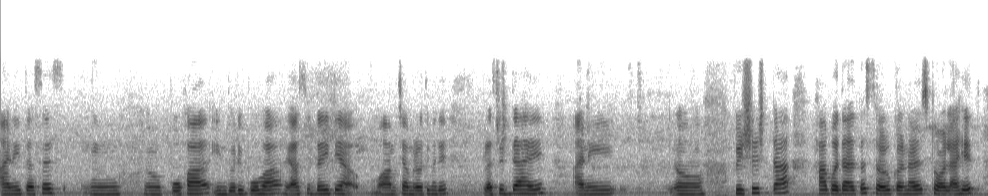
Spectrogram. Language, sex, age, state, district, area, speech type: Marathi, female, 18-30, Maharashtra, Amravati, rural, spontaneous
